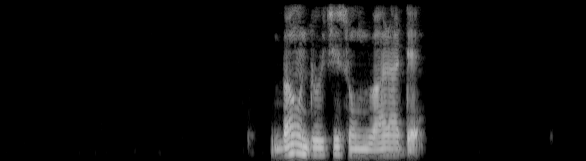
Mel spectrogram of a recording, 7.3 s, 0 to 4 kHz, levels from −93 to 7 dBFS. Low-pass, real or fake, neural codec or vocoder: 3.6 kHz; real; none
